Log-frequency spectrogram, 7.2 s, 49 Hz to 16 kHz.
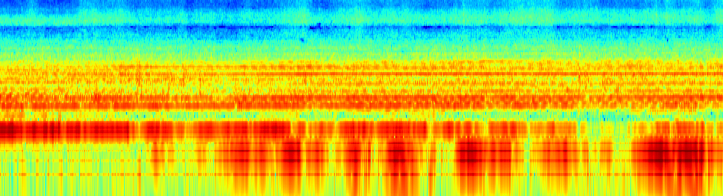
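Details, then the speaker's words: Yamaha 15 hp outboard after repairing leaking reed valve and cleaning the clogged carburetor's small jet: revs rise and fall with throttle blips and settle without dying. Normal running under throttle. "saya lepas saya lepas Iya tidak mati lagi sudah jos sudah bagus"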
